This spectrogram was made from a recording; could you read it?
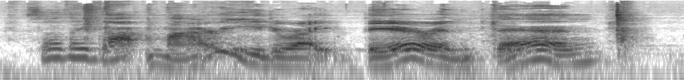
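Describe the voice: A woman talks at a slow pace, her pitch fairly low with big swings up and down. Vocal fry and a husky, rough edge mark her voice.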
